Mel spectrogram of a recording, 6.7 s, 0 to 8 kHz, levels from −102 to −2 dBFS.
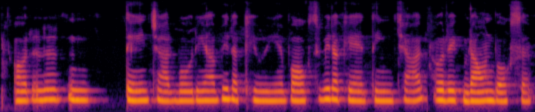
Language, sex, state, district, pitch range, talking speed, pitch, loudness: Hindi, female, Uttar Pradesh, Varanasi, 210-225 Hz, 180 wpm, 215 Hz, -33 LUFS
